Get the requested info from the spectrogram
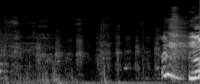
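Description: A person breathing in a series of quick, short puffs. A voice starts near the end.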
